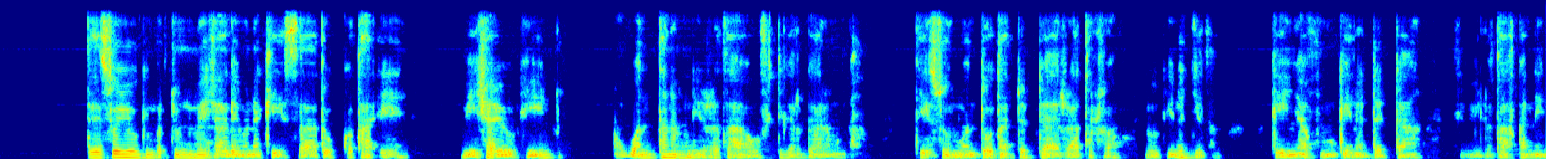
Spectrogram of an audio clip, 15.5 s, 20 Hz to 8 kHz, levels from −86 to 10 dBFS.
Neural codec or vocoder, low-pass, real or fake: vocoder, 22.05 kHz, 80 mel bands, HiFi-GAN; 7.2 kHz; fake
